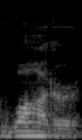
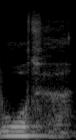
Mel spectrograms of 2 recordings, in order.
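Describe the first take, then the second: First: The word is said in an American accent. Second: The word is said in a British accent.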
